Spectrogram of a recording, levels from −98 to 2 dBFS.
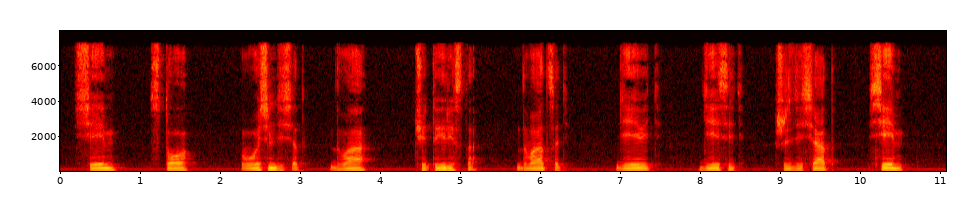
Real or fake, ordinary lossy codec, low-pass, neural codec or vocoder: real; MP3, 64 kbps; 7.2 kHz; none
